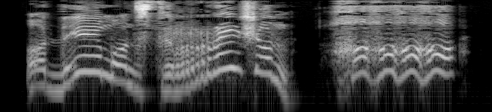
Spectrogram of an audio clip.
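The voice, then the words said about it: Sing-song accent, nervous polite laugh. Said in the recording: “He had a sing-song accent and a polite and thoroughly nervous laugh.”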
